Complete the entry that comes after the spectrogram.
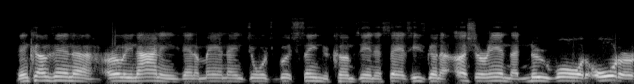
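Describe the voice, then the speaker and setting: In a Southern US accent, the speaker moves at a fairly quick pace with ordinary pitch variation. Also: man. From US South. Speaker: political commentator. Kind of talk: monologue. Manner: animated.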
